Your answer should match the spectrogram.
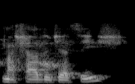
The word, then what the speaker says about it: Machado de Assis: Machado de Assis.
